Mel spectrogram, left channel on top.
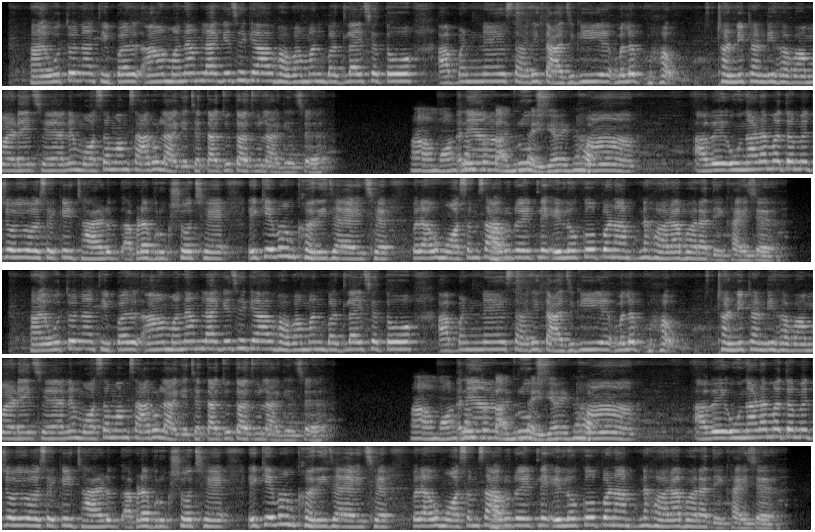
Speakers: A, on the right (about 20°); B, on the right (about 80°).
A: હા એવું તો નથી પણ આ મને આમ લાગે છે કે આ હવામાન બદલાય છે તો આપણને સારી તાજગી મતલબ ઠંડી ઠંડી હવા મળે છે, અને મોસમ આમ સારું લાગે છે તાજું તાજું લાગે છે.
B: હા મોસમ
A: અને આ
B: તો તાજુ
A: વૃક્ષ
B: થઈ ગઈ.
A: હા હવે ઉનાળામાં તમે જો જોયું હશે કે ઝાડ આપડા વૃક્ષો છે, એ કેમ ખરી જાય છે. આવું મોસમ સારું
B: હા
A: રહે એટલે એ લોકો પણ આપને હરાભરા દેખાય છે.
